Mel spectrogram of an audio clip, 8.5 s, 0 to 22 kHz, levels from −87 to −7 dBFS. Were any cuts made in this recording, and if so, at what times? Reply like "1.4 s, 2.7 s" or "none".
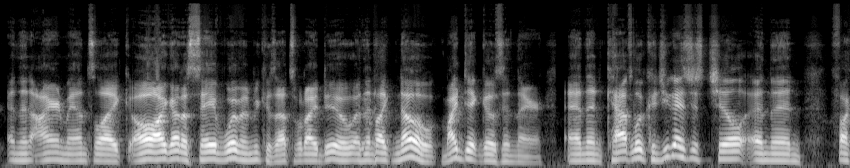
3.7 s, 5.5 s, 6.3 s

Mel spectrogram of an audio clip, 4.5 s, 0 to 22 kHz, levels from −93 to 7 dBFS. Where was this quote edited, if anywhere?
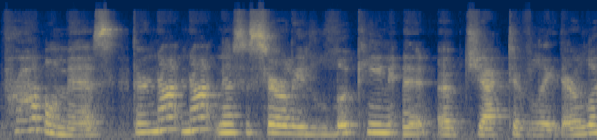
0.9 s, 1.4 s, 3.0 s

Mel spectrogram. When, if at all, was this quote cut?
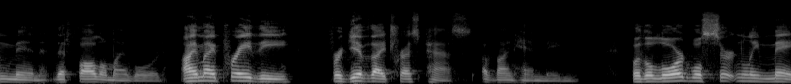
1.7 s

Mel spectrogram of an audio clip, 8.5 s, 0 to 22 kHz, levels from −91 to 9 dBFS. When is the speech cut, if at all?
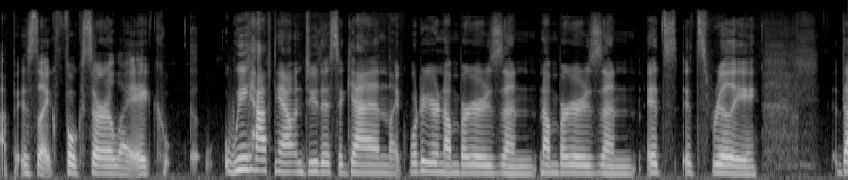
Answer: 2.8 s, 5.4 s

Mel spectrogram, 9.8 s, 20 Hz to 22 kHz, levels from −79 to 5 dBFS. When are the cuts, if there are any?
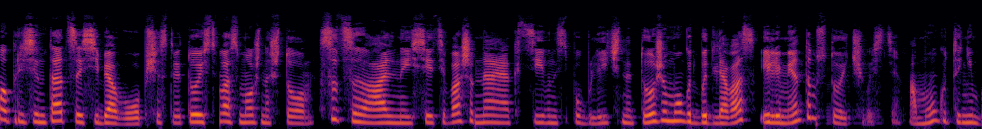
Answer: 2.2 s, 4.8 s, 8.2 s

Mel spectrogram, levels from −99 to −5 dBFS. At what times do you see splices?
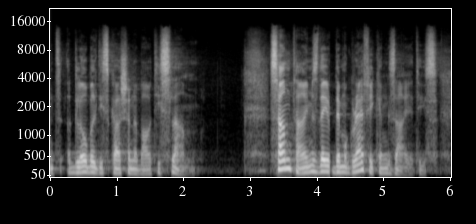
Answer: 4.2 s

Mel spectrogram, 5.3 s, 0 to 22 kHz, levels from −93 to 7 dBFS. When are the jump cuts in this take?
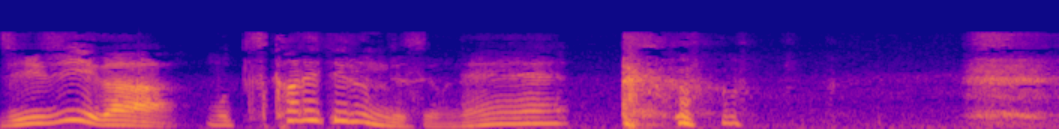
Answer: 0.9 s

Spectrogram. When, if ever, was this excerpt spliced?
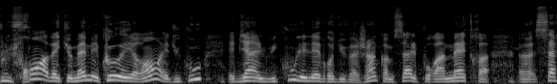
1.0 s, 1.7 s

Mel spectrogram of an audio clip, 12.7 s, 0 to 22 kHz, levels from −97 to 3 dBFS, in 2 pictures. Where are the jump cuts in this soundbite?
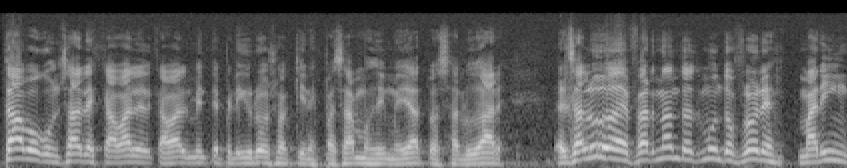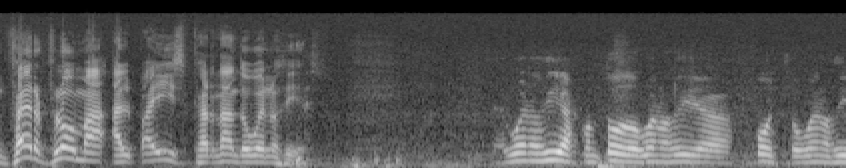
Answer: none

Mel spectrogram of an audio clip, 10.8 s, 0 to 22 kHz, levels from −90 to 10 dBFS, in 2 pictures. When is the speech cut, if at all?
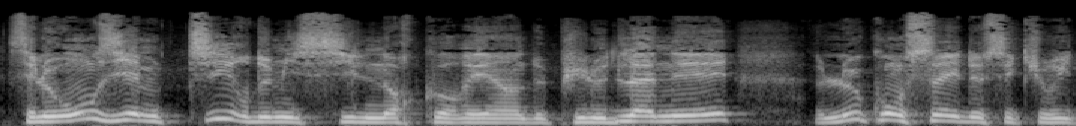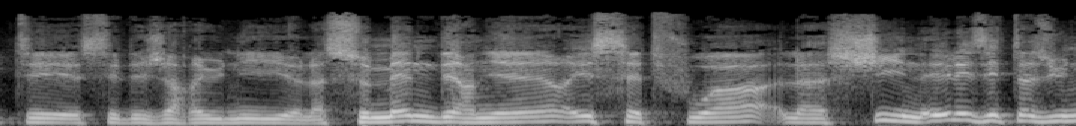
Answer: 3.1 s

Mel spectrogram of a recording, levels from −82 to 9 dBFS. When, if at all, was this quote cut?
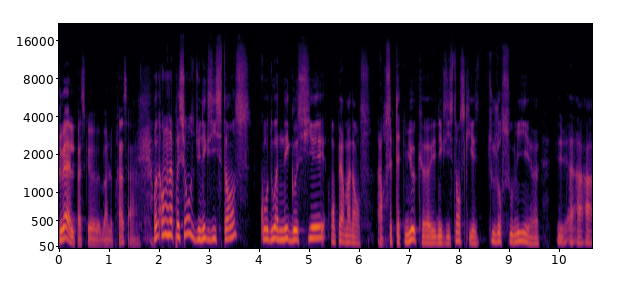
4.0 s, 6.3 s

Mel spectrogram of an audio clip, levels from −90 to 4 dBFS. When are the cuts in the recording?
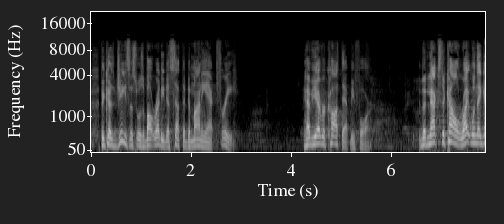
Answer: none

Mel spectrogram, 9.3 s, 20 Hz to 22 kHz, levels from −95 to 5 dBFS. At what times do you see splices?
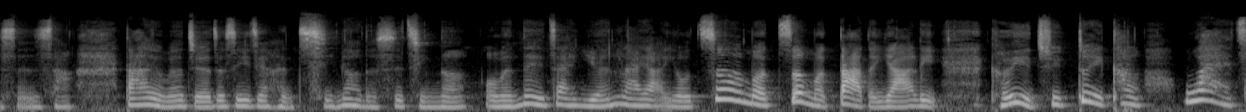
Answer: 3.6 s

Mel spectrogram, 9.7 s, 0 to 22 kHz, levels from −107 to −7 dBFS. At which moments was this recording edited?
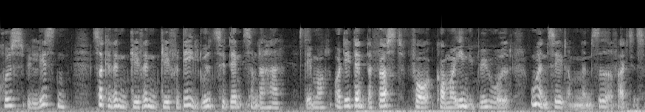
2.1 s, 4.5 s

